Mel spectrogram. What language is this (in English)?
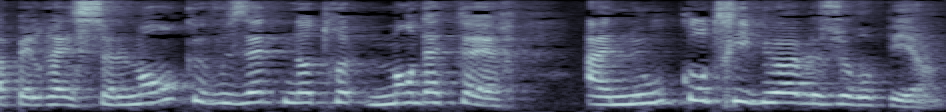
French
